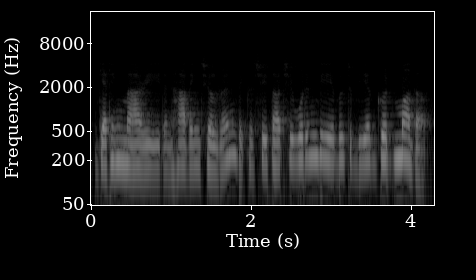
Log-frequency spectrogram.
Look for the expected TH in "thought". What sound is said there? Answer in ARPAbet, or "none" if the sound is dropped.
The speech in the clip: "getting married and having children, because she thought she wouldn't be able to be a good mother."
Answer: TH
